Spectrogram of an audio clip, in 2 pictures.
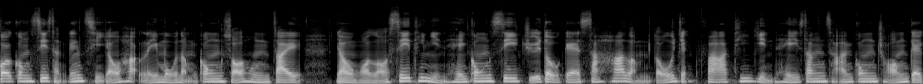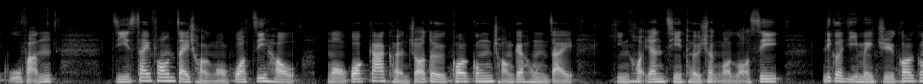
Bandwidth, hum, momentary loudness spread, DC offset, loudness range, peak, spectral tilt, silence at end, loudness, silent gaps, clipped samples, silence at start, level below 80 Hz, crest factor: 13 kHz; none; 5 LU; under 0.1%; 3 LU; 0 dBFS; -6.5 dB/octave; 0 s; -21 LUFS; none; under 0.1%; 0 s; -48 dBFS; 20 dB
